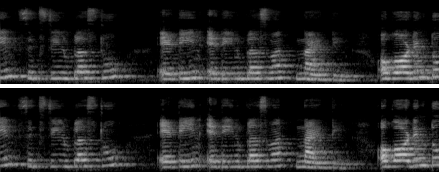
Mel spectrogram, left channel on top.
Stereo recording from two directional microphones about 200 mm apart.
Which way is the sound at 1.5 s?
40° right (ahead or behind).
